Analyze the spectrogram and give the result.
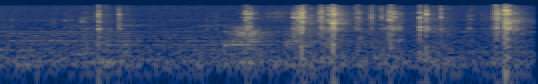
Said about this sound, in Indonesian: Ini apa sih ini? Ini tante ini apa? Gunting kaki nih, gunting kuku kaki nih. Ini enggak boleh.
